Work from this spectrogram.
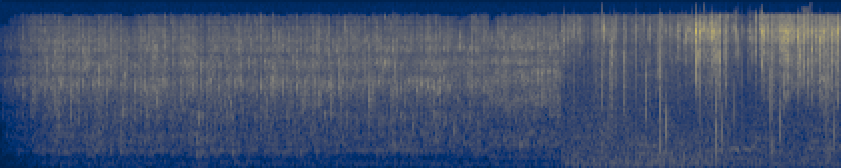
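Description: Water runs steadily from a tap with a continuous hiss while something is washed, the splashing turning rougher and more broken in the last few seconds.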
